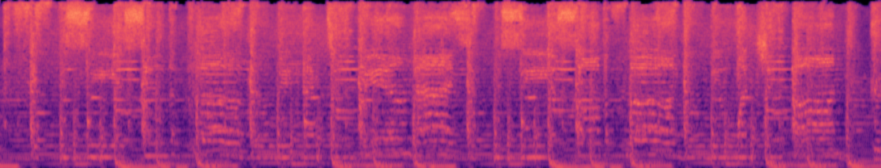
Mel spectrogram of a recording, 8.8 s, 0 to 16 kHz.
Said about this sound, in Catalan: Avui anem fins al 2007, una època en què la cançó número 1 que sonava a les ràdios era aquesta.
